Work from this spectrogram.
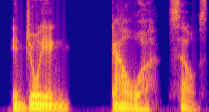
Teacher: The G stays and joins the next word.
